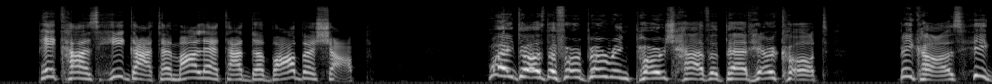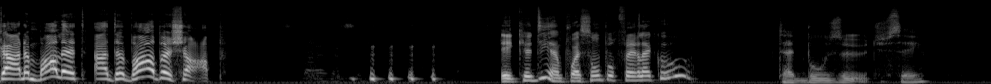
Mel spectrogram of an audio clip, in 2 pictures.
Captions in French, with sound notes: Because he got a mullet at the barber shop! Why does the fur bearing perch have a bad hair cut? Because he got a mullet at the barber shop! [rires] - Et que dit un poisson pour faire la cour? T'as de beaux oeufs tu sais?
